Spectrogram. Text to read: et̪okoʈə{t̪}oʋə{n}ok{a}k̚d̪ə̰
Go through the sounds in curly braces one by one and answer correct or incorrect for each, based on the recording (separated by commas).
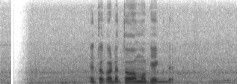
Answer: correct, incorrect, incorrect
